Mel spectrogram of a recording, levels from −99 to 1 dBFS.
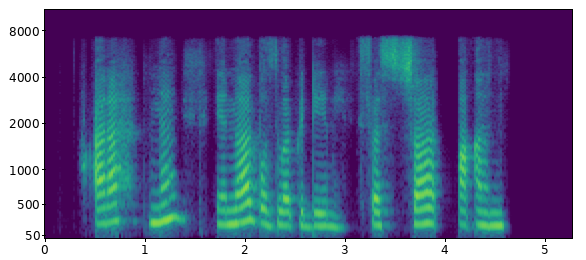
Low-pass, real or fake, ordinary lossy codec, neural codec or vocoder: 7.2 kHz; fake; AAC, 64 kbps; codec, 16 kHz, 0.5 kbps, X-Codec, HuBERT features, trained on general audio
